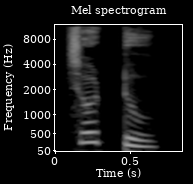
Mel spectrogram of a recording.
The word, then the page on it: ಚೊಟ್ಟು: coṭṭu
